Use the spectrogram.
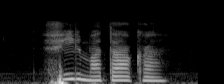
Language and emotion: Russian, neutral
